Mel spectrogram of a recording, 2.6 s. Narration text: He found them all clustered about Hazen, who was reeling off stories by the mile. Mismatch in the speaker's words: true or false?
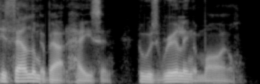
true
